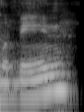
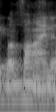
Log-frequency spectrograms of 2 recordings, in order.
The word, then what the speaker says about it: Levine: officer that is Levine and am I pronouncing your last name correctly um I think it might be LaVine and I just screwed it up but nope you were correct okay someone else pronounced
